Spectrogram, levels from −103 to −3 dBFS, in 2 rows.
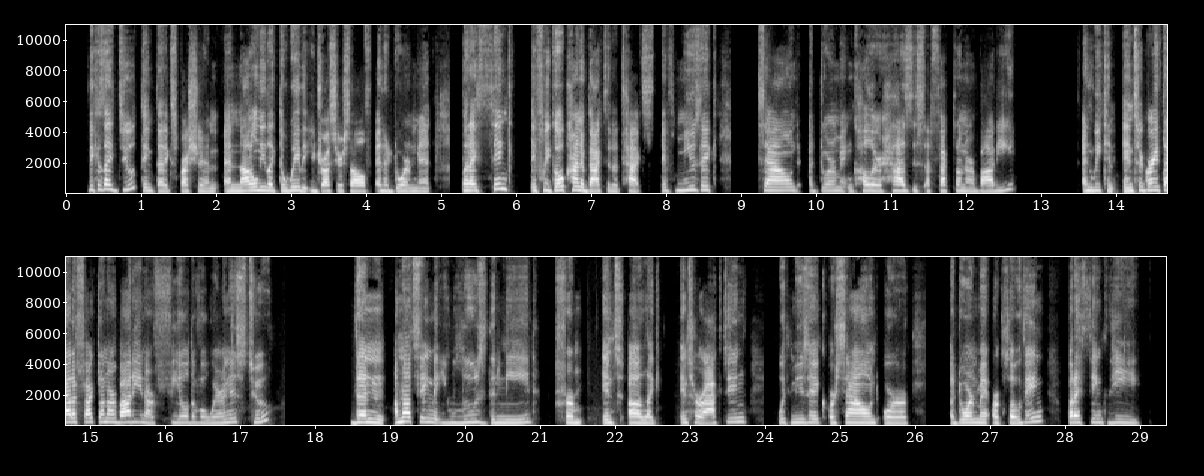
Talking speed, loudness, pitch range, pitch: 170 wpm, -18 LUFS, 195-235 Hz, 210 Hz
